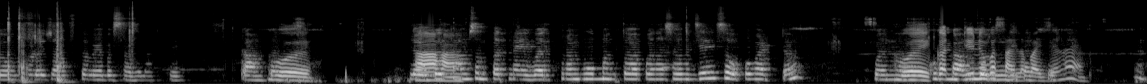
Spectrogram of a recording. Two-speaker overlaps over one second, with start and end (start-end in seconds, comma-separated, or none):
9.0-10.5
